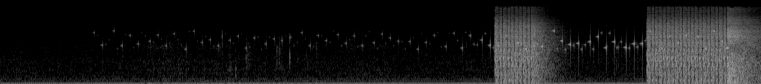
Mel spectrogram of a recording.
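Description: Rapid high electronic shots chirp.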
